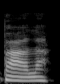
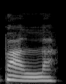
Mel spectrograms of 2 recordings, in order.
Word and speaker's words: palla: Ne dites pas pala, mais palla (jouer). Ne dites pas fato, mais fatto (le verbe faire). Cela change le sens ! Pala est un outil, palla sert à jouer.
